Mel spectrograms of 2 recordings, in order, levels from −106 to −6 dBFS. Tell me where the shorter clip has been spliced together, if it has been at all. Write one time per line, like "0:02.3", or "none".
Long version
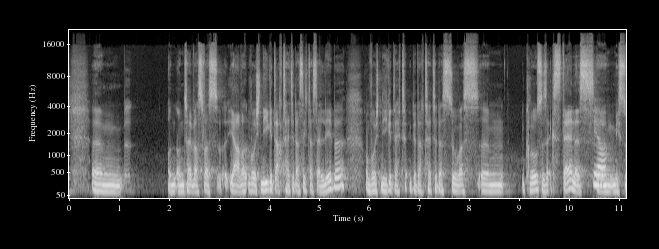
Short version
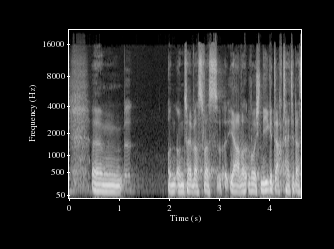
none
